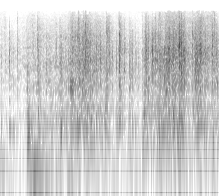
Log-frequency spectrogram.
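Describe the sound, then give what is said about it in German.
A plastic bag full of sushi crinkles and rustles, a steady stream of crackly handling noise for a couple of seconds with brief louder crunches, and no one speaking. “Ihr merkt, ich habe noch, hab noch nicht richtig gegessen, aber oh, so ein Zufall habe ich hier eine Tüte voll mit Sushi.”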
